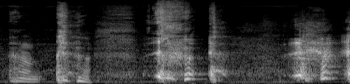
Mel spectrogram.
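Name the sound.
coughing fit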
